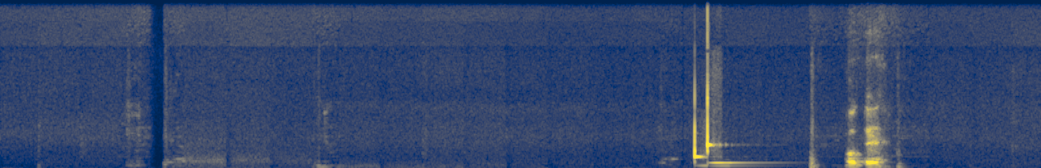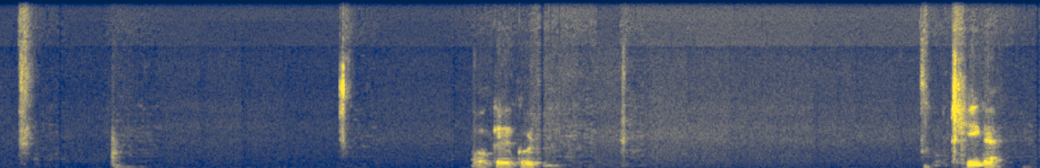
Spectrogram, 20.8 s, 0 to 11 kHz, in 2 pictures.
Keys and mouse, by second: 20.3 click.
